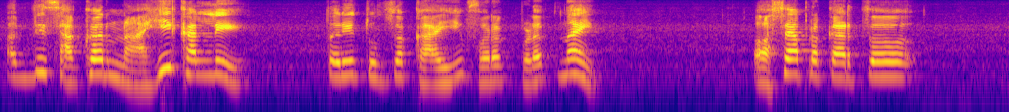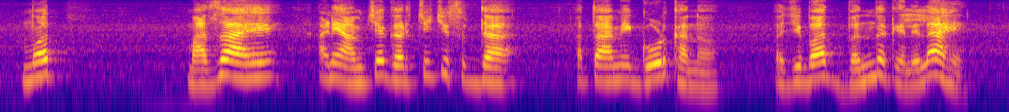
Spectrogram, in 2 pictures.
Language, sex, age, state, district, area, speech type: Marathi, male, 60+, Maharashtra, Wardha, urban, spontaneous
